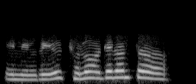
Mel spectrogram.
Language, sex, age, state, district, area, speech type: Kannada, female, 18-30, Karnataka, Gulbarga, urban, conversation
